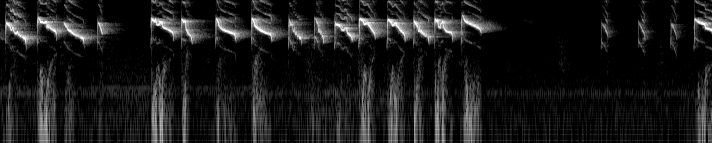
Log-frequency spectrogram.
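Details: Lure sound of a white-eye: rapid high twittering notes that each slide downward, delivered in a steady burst over soft clicking knocks, then a pause with only scattered single chips.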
